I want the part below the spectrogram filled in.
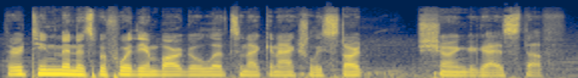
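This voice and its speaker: Speaking a little fast in a clear, resonant mid-range voice, a Portuguese man streams casually and reads viewer questions, his English accent sounding American. He's excitable, laughs often and says "dude" frequently, over faint background music.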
